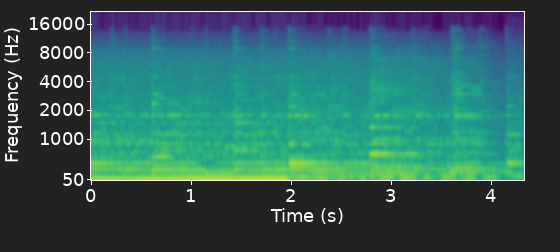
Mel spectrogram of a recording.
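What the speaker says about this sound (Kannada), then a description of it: "ಉಡುಪಿಗೆ ಬಂದ್ರೆ ಕೂಡ್ಲು ಜಲಪಾತಕ್ಕೆ ಸುಲಭವಾಗಿ ಹೋಗಬಹುದು" Koodlu waterfall in Udupi, Karnataka, roars as a loud, steady broadband rush of falling water that fills the scene without pause.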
